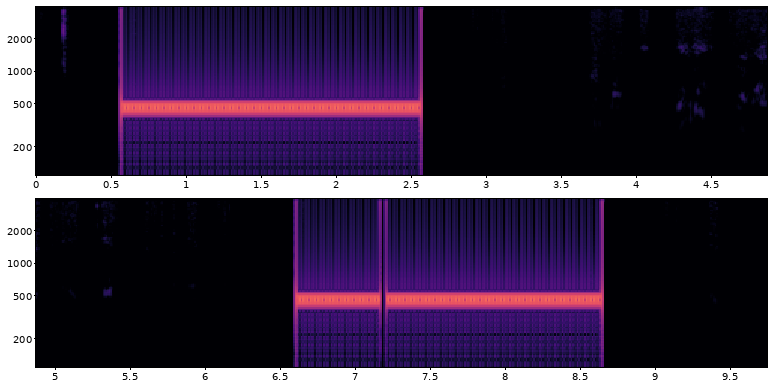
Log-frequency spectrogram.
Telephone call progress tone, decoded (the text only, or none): ringback tone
